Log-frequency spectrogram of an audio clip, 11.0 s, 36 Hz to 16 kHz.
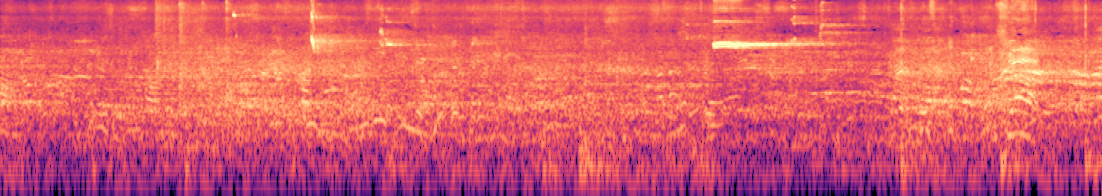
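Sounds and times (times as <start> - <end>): voices of players and spectators: 0.0 - 11.0
sneakers squeaking: 3.0 - 6.2, 6.9 - 11.0.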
